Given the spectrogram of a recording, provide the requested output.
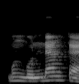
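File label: "menggudangkan", Malay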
